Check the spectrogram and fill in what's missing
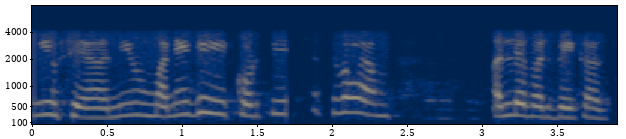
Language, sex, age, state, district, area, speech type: Kannada, female, 60+, Karnataka, Dakshina Kannada, rural, conversation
